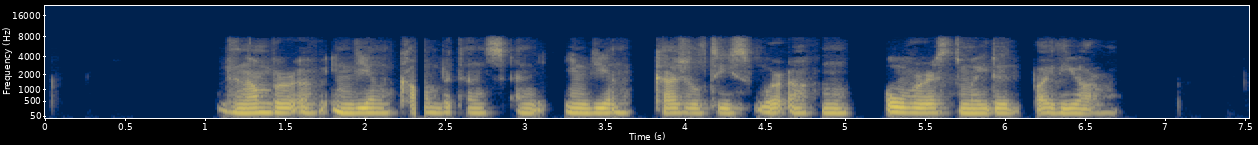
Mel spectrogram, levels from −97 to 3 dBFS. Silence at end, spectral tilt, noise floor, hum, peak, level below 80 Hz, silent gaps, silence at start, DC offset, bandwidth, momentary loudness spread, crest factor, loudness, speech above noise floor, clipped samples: 0.85 s; -7 dB/octave; under -90 dBFS; none; -4 dBFS; -58 dBFS; 3.75-3.79 s, 5.10-5.22 s; 1.1 s; under 0.1%; 8 kHz; 8 LU; 18 dB; -21 LUFS; over 70 dB; under 0.1%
